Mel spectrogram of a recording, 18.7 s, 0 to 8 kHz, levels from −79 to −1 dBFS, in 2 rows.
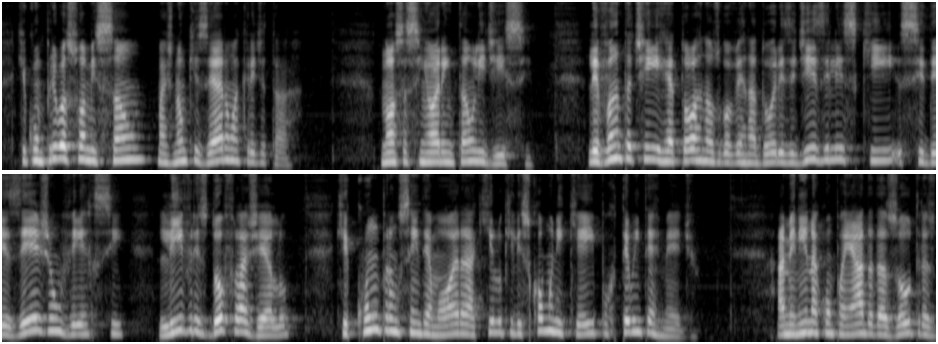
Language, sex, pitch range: Portuguese, male, 155-190 Hz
